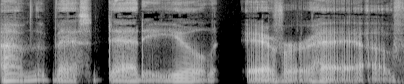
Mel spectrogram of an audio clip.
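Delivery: low, hushed, half-whisper, half-growl. A man speaks to the narrator, his hand over her heart, low half-whisper, half-growl. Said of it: "he says in a low voice that's half whisper, half growl".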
